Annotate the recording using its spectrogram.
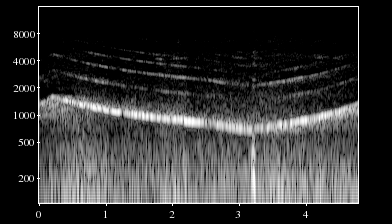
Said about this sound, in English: Because I was going to go firefighter. I mean, I know it's a fire engine, not just the men inside or the women inside.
